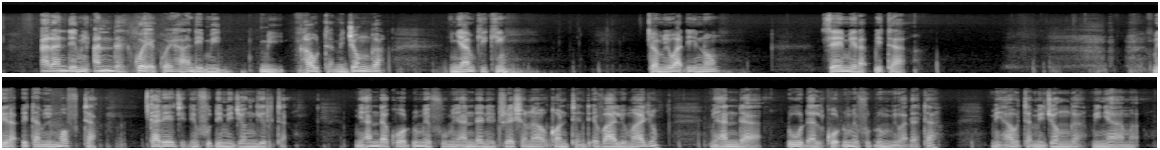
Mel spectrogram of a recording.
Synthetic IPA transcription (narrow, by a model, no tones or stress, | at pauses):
ʔaɾandɛmiʔandakɔjɛkɔjɦandimmihawtamid͡ʒɔŋɡa | ɲamkikʰin | tɔmiwaɗinɔn | sajmiɾa̰ɓita̰ | miɾa̰ɓːitamimɔfta̰ | kaɾed͡ʒiɗinfuɗimid͡ʒoŋɡiɾta | miʔanːdakʰoɗumɛfumiʔa̰ndanutɾiʃɔnalkɔntɛntɛvalumad͡ʒumː | ḭʔanda | ɗuːɗalkoɗumɛfuɗumːiwa̰ɗa̰ta | miha̰wtamid͡ʒɔŋɡamiɲaːma̰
